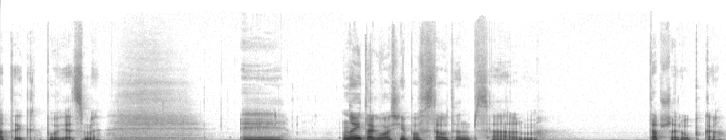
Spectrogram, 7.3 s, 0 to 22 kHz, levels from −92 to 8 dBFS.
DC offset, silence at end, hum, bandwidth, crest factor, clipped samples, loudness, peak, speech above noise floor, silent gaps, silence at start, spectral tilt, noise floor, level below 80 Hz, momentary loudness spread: under 0.1%; 0.05 s; none; 16.5 kHz; 22 dB; under 0.1%; -26 LUFS; -6 dBFS; 40 dB; none; 0 s; -7 dB/octave; -66 dBFS; -50 dBFS; 24 LU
